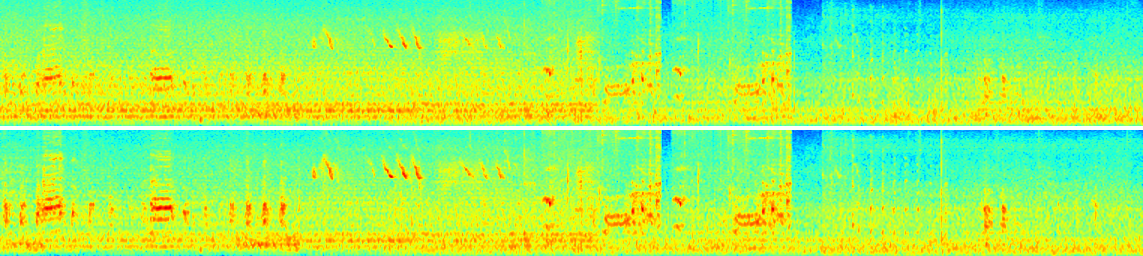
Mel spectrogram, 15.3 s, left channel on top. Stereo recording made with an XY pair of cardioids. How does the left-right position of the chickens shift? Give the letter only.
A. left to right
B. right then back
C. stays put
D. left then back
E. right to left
C.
